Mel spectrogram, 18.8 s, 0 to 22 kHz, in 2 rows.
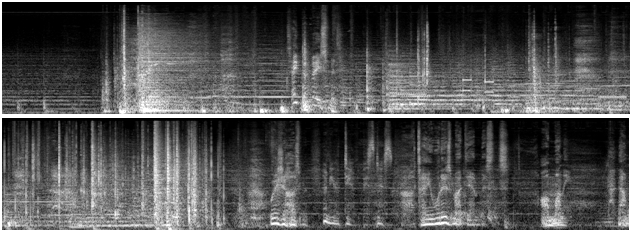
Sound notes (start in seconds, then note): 1.6 door creaks; 1.9 dramatic music; 10.0 Rebecca gasps; 10.4 dramatic music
